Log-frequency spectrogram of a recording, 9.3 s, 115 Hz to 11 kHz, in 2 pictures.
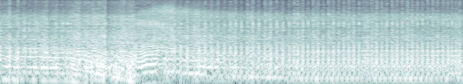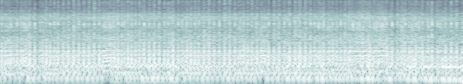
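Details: Stihl FS55 trimmer just after a carburetor, fuel line, fuel filter and air filter replacement (it previously would not prime): high buzzy two-stroke settles after a brief rev into a steady, even idle without stumbling or surging; normal idle.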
